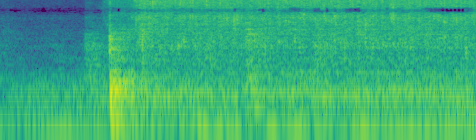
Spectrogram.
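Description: Kitchen tap water gushing steadily into a sink while an octopus is rinsed, the flow surging on abruptly and then running as a close, constant splashing rush.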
